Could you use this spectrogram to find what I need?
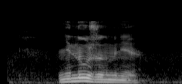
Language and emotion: Russian, angry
